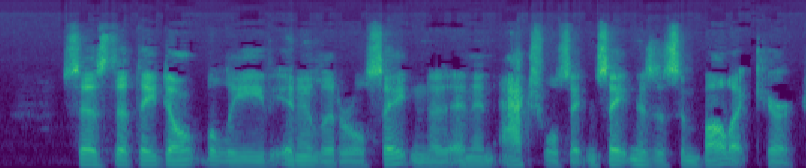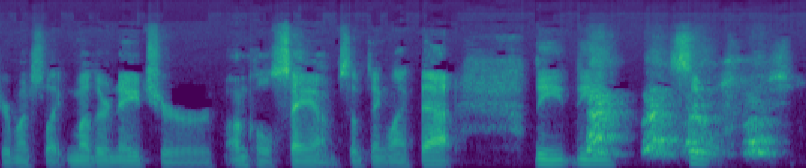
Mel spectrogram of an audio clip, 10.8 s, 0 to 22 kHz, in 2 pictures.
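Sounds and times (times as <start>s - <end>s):
speech: 0.4s - 10.7s
dog barking: 9.3s - 10.7s.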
